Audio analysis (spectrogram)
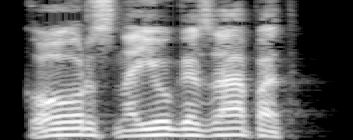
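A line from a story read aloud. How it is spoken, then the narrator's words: Booming. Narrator (Russian): прогремел Грюм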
